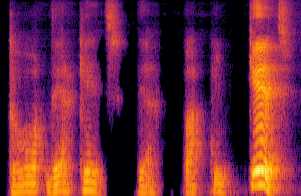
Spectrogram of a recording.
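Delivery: slow, loud exasperated outburst; worked-up rant. Real, not acted. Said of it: "without getting too worked up, ranting too much".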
